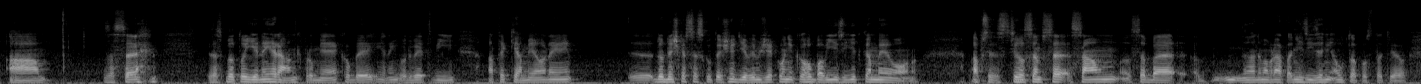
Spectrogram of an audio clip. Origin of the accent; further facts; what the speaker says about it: Czechia; jsem hrdý na to, že jsem Čech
